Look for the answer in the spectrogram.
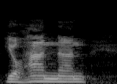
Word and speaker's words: Yohanan: And of course, the J represents the Y sound in Hebrew. So it would be pronounced Yohanan, Yonah, Judah, Yeshua, Isaiah, Eliyah.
